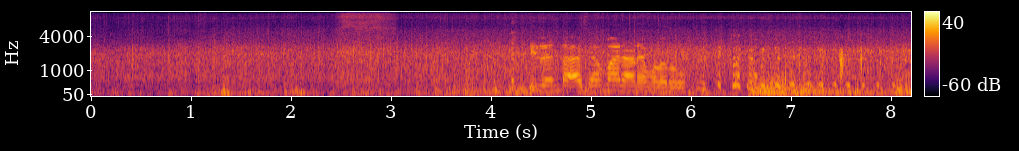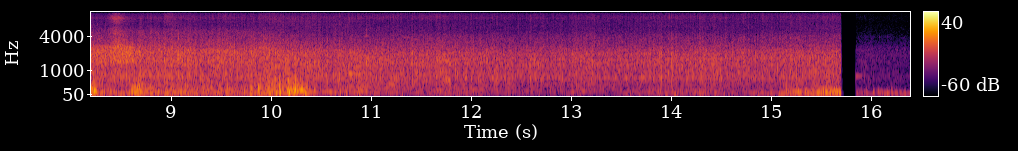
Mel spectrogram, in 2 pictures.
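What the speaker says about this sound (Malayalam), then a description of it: "അപ്പോൾ നല്ല മഴ ഉണ്ട്." Heavy rain falls outdoors during a fishing trip, a steady broadband hiss heard from under a small roof, continuous beneath people talking throughout.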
